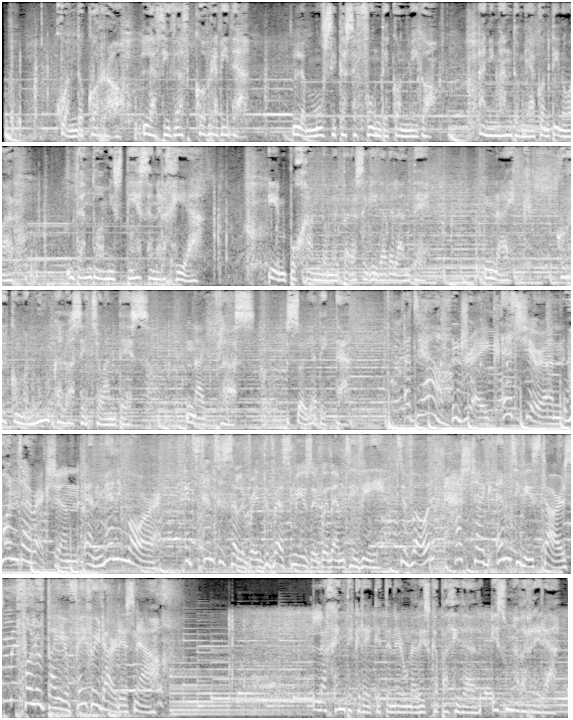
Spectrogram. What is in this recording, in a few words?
European Spanish Commercial Bilingual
